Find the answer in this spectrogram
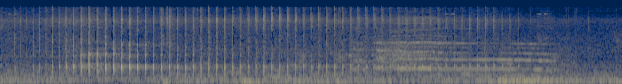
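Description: Oriental stork clattering its bill, a rapid rattle of about a dozen beak claps a second. It is loudest in its first second and fades away over about five seconds. This is the stork's territorial display.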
